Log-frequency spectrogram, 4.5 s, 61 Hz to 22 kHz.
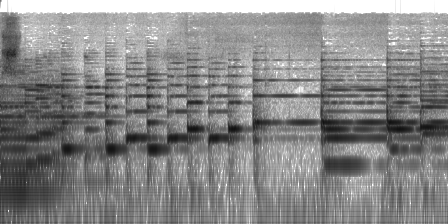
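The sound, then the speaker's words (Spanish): A French grand piano built in 1904 plays a clear, flowing melodic phrase of a dozen or so struck notes, each ringing briefly before the next, fairly loud with no voices. “creo que ahora queréis salvar un gran piano de cola francés del año 1904 que suena así.”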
